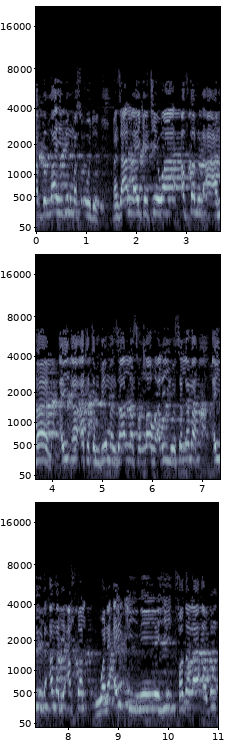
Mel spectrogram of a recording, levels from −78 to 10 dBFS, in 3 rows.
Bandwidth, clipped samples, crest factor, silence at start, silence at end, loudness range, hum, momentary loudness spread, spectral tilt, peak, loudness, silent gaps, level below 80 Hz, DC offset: 8 kHz; under 0.1%; 14 dB; 0 s; 0 s; 3 LU; none; 6 LU; -0.5 dB/octave; -6 dBFS; -20 LUFS; none; -60 dBFS; under 0.1%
